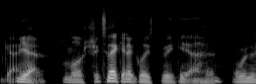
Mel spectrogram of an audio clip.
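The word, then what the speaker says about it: משה: since it's a Greek word, I don't get too fussy about how it's actually pronounced, right? It's not really Moses, it's Moshe.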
